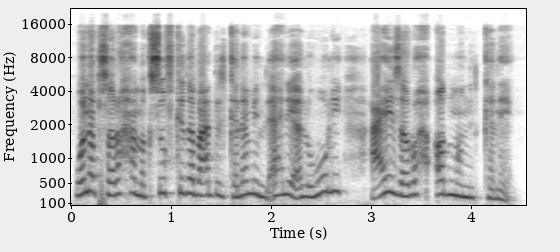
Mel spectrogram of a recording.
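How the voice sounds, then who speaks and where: A woman's voice: sits high, a little mellow. A woman narrating as an Egyptian man of thirty telling his story. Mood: eager. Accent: Egyptian Arabic. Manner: rapid, conversational retelling with quoted dialogue. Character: man around thirty, newly married, smitten and confessional. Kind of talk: first-person storytelling.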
